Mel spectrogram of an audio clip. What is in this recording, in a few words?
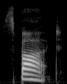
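"spot", English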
